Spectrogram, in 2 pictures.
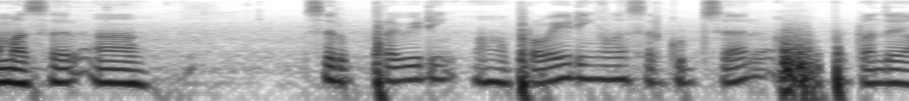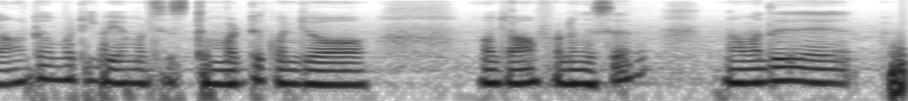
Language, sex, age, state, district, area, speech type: Tamil, male, 18-30, Tamil Nadu, Tiruppur, rural, spontaneous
